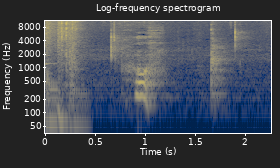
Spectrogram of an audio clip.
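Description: Electronic background music that cuts off about half a second in. Then comes a brief voiced sound, and near the end two light metallic clicks as a small screwdriver and the folding knife are set down on a wooden bench.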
